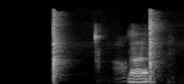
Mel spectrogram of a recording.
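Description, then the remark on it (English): Two sharp hand claps land about a second apart in a slow rhythm, the second one overlapping a brief voiced sound from someone in the room. “With a slow clap too.”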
